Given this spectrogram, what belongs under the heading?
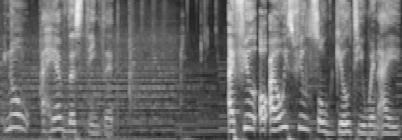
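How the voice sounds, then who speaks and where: A woman's voice: fairly high pitch, expressive, unhurried, dark tone, soft background music. A woman contributing to a radio show, talking earnestly and asking rhetorical questions. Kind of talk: casual radio chat.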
